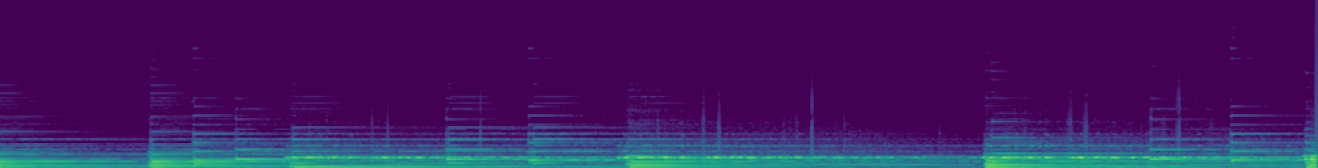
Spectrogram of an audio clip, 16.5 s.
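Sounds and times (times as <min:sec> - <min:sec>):
soft upright piano playing slow sustained chords: 0:00.0 - 0:16.4.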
